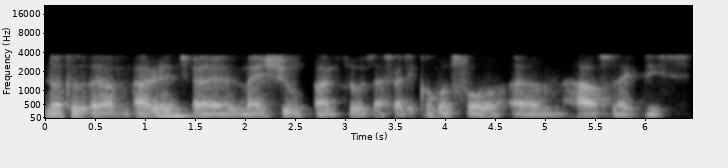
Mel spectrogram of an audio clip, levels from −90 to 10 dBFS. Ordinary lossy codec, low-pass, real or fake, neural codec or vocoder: none; 3.6 kHz; fake; codec, 16 kHz, 1.1 kbps, Voila-Tokenizer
